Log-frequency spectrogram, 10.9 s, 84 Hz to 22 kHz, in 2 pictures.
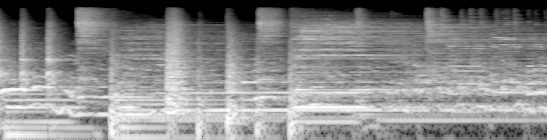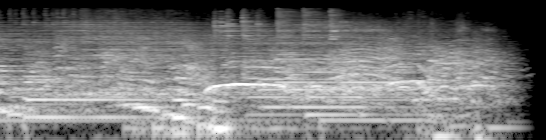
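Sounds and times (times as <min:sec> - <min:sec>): band chord ringing out: 0:00.0 - 0:10.5.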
